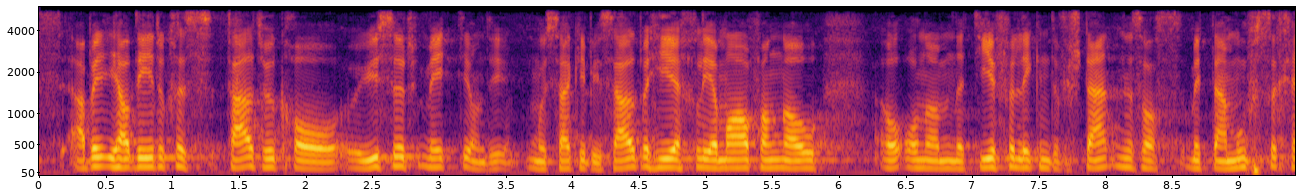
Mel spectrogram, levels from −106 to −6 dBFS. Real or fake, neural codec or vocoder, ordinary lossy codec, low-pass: fake; codec, 16 kHz, 16 kbps, FunCodec, trained on Chinese and English, 50 frames a second; none; 5.4 kHz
